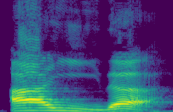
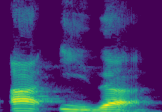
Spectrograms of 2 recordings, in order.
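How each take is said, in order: First: The second glottal stop is softened toward a 'y'. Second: The second glottal stop is pronounced fully and clearly. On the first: "dibaca tashil antara ya dan juga hamzah" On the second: "Jadi jelas hamzahnya. Tahqiq hamzahnya"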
